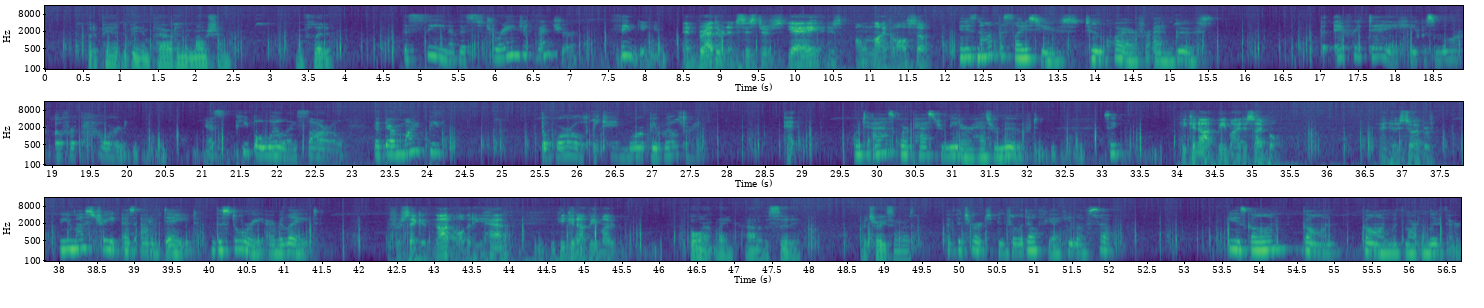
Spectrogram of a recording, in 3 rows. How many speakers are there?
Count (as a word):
five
